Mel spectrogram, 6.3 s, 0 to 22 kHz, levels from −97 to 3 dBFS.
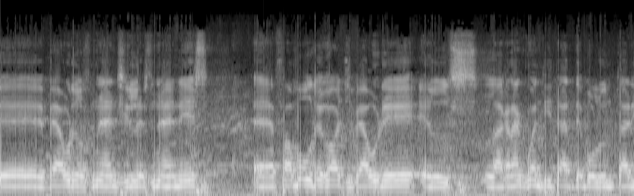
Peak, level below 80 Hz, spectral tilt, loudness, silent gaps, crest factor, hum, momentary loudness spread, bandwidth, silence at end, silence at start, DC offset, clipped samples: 0 dBFS; -30 dBFS; -6.5 dB/octave; -12 LUFS; none; 12 dB; none; 5 LU; 11 kHz; 0 s; 0 s; under 0.1%; under 0.1%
